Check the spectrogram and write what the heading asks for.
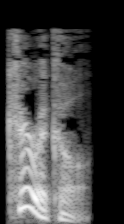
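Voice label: "curricle", British English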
